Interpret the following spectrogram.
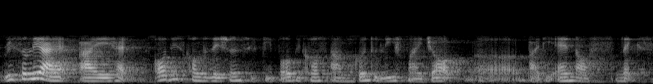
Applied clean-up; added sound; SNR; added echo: none; none; none; reverberation time 0.9 s.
